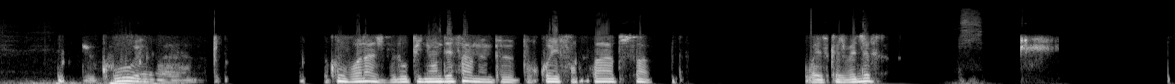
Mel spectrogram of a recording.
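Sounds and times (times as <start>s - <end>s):
speech: 0.8s - 2.1s, 3.4s - 6.6s, 8.1s - 8.9s
person sneezing: 9.6s - 9.8s
brief low click or sniff: 9.6s - 9.9s.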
